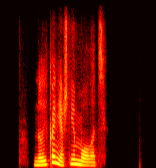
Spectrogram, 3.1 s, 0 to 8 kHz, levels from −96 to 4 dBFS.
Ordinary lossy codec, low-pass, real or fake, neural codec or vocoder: Opus, 16 kbps; 7.2 kHz; fake; codec, 16 kHz, 0.5 kbps, X-Codec, HuBERT features, trained on LibriSpeech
